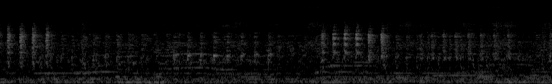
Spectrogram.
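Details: Frog chorus from the swamps by Kuta beach, Bali: clusters of crisp, grating pulses, loudest at the start and again near three seconds, with a constant low drone of distant engines beneath.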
